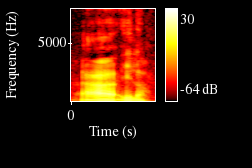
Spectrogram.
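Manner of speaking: "Aïla" with a clean stop between the vowels; glottal break. Shown as a demonstration. Teacher demonstrating the glottal stop, clear break. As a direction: cut "Aïla" with a catch in the throat. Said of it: "elle marque une pause".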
